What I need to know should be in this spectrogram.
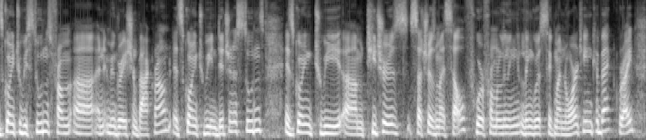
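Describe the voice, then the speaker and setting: Speaking with a German accent, this man has a fairly high pitch and a dark, mellow tone. His pace is fairly quick, with ordinary pitch variation. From Germany. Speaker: part-time professor and union member. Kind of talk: podcast interview. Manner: hesitant, many fillers.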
